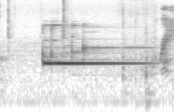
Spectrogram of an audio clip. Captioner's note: ding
